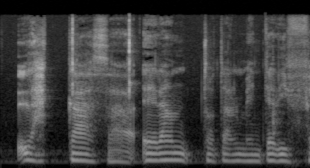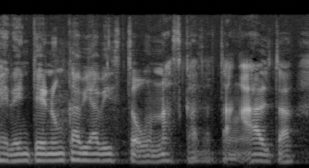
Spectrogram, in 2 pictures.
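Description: Speaking at a very slow pace, a woman barely pauses. Her very deep, low pitch carries fairly even intonation. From Cuba. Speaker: dancer. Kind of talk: interview.

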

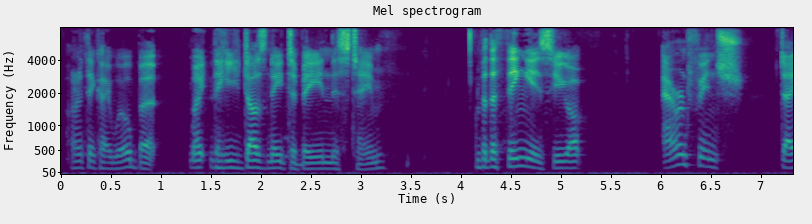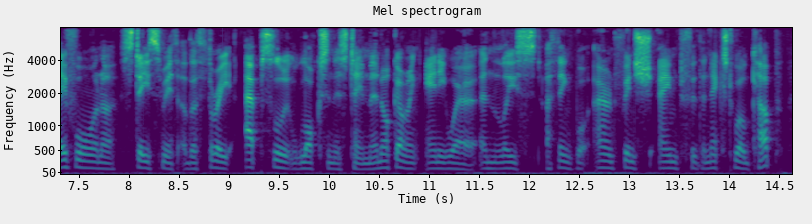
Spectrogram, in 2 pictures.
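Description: With an Australian accent, a man speaks in a fairly high pitch. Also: fairly even intonation, moderate pace. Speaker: podcast host. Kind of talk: unscripted solo rant about cricket. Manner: rambling, passionate.

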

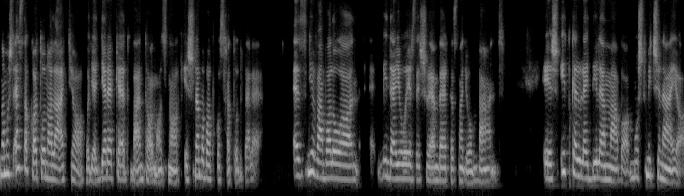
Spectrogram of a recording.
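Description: In a quiet background, a woman speaks fairly slowly, her fairly low pitch carried by lively intonation. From Hungary. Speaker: military psychiatrist. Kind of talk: interview. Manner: halting, many repetitions.

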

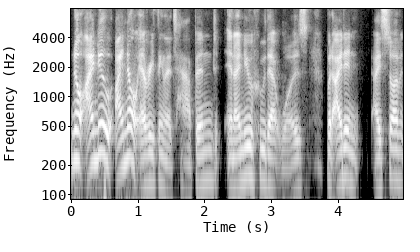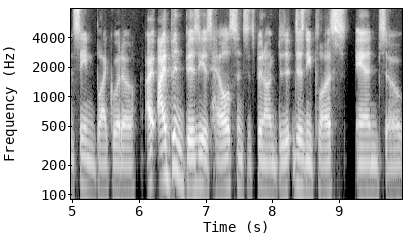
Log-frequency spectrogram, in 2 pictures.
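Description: Against a quiet background, a man speaks in an ordinary speaking voice at medium pitch and a moderate pace, with ordinary pitch variation, hardly any pauses, and a dry, close sound with no echo. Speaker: comic book podcast co-host, guest. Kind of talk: casual chat. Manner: upbeat, cheerful.

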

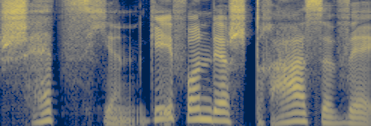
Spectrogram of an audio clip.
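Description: A female-sounding put-on character voice drawls very slowly at a medium pitch. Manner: drawling, languid.

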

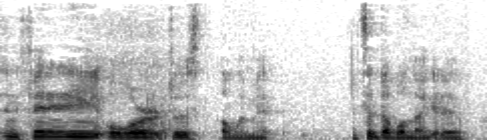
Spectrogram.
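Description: A man talks with fairly even intonation and keeps a moderate pace. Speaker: podcast co-host. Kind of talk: casual chat.

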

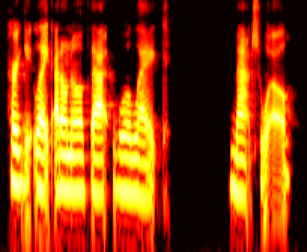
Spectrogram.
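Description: Speaking at a very slow pace, a woman has fairly low pitch, a bright, sharp tone and vocal fry. The recording is very clean, with a silent background. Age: 20s. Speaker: podcast co-host. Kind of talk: casual chat.

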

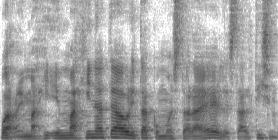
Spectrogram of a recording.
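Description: Speaking with a Mexican accent, a man has a fairly high voice with a bright, sharp tone. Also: very clean recording, silent background. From Mexico. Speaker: voice actor. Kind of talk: casual chat.

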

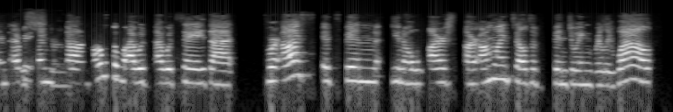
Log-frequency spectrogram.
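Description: A woman's high voice with an American accent, fairly even intonation, and a moderate pace. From Jamaica, later Florida. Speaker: esthetician and business co-founder. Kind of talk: casual interview. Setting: live video call.

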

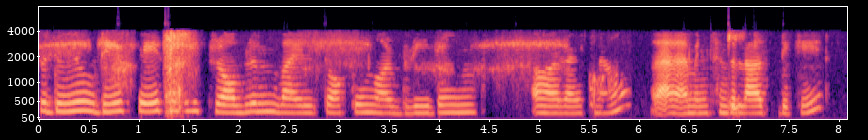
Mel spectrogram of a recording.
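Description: At a fairly slow pace, a woman with an Indian accent speaks at a medium pitch with fairly even intonation. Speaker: podcast host. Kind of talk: interview.

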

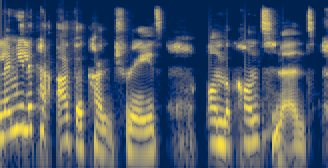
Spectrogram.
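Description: The woman has a medium pitch and speaks with a British accent. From Britain, Ghanaian heritage. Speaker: academic and fashion education nonprofit director. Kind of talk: interview.

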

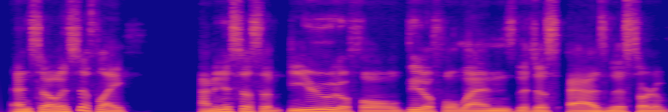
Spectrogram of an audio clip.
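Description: A man with an American accent has a plain, everyday voice and a fairly low pitch, speaking at a fairly quick pace. The sound is dry and close with no echo, on a very clean recording with a silent background. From West Virginia, Appalachia. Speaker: cinematographer. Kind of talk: casual interview chat.

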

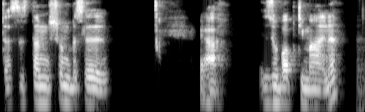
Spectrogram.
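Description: A man at medium pitch. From South Africa, Somerset West (German-speaking family). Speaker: youth football academy founder. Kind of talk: interview.

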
